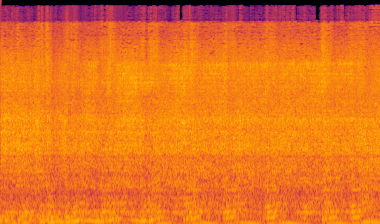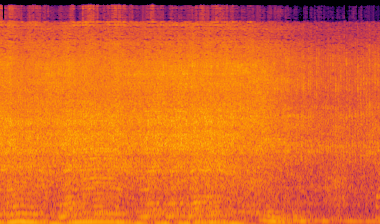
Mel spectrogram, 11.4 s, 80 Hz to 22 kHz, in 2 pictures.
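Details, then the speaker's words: KA24DET-swapped Datsun 510 wagon, T3/T04E 57-trim turbo, idling with throttle blips after exhaust manifold reinstall, listening under the hood: even idle, slight audible timing chain noise, no puffing or ticking; no exhaust leaks. "All right, so far, other than, you can obviously hear that timing chain a little bit. I don't hear any exhaust leaks under the hood when I give it gas."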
